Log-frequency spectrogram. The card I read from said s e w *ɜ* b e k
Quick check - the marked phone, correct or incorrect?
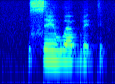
correct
